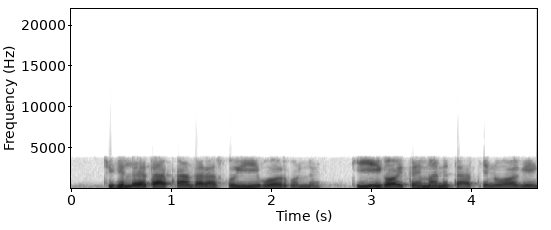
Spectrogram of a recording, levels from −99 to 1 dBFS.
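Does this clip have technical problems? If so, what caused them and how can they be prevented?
Yes. Throughout, the speech shows AMR narrowband mobile codec damage: the band stops at 250 Hz and 3.6 kHz, and the voice turns buzzy and synthetic, which fits a low 7.4 kbps mode. A plain telephone filter would narrow the sound without that modelled buzz. Prevent it by using a wideband codec or a higher bitrate.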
